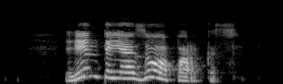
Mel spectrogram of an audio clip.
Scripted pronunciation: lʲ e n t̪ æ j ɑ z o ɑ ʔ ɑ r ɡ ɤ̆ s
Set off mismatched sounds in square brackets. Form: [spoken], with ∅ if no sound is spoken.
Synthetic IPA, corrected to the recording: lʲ e n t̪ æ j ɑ z o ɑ [p] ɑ r [k] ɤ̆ s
